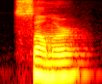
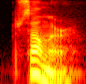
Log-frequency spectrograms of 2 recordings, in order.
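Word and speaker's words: Sumer: what I'm talking about Wikipedia thankfully does summer so it's like summer the time of the year okay summer then summer or Mesopotamia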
